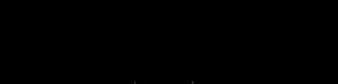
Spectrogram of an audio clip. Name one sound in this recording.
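Soft footsteps tap on stone.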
